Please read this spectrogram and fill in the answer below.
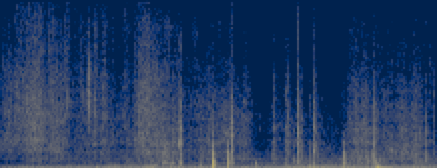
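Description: Light handling noises of a plastic fork and its wrapper and a cardboard takeout box: a few small clicks about two seconds in, and a dull thump near the end, all over a steady low hum in the car cabin.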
